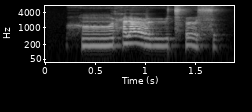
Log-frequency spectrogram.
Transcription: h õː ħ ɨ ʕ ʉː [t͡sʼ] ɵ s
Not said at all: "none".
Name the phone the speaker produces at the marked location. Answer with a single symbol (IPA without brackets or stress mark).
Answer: t͡sʼ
